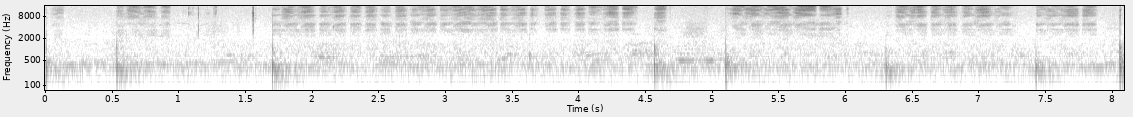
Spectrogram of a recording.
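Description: Faint writing on a board: quiet scratching strokes of the writing tip, with a few light ticks as it touches down.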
